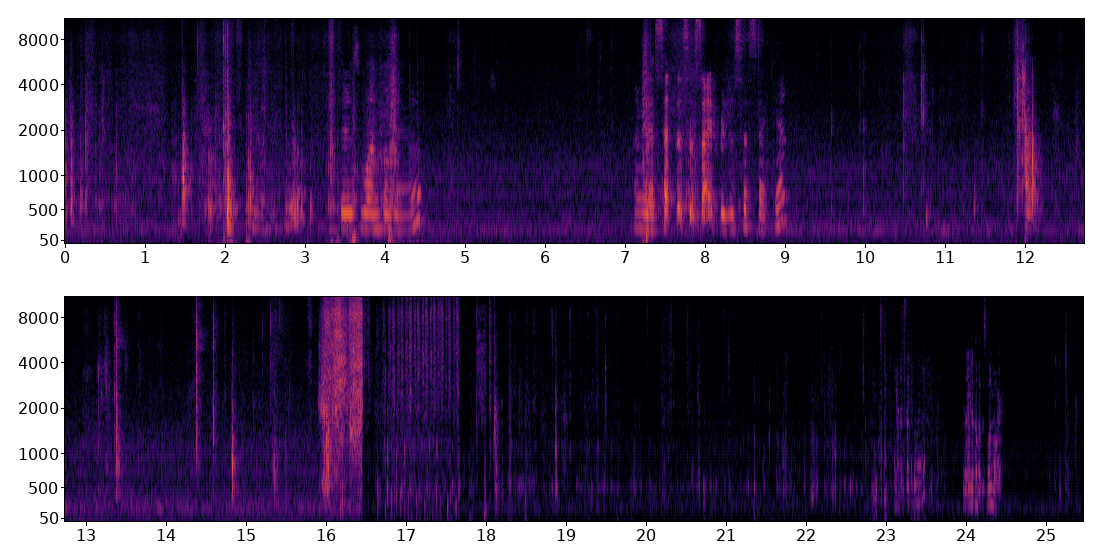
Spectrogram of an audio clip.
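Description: Stretched balloon rubber squeaks under fingers as a balloon is tied.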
